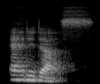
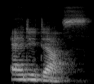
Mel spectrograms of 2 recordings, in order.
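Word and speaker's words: Adidas: Another very popular brand एडिडास, एडिडास, एडिडास.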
